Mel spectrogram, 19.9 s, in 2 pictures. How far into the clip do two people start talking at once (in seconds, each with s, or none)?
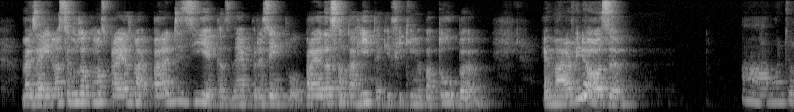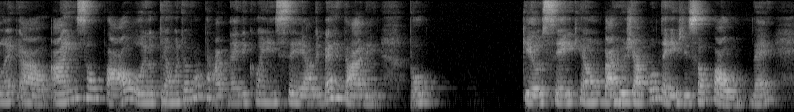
none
